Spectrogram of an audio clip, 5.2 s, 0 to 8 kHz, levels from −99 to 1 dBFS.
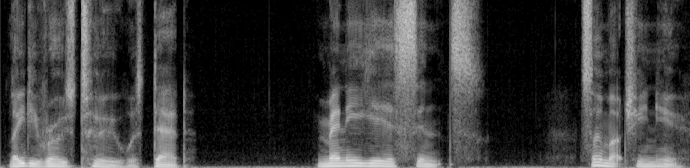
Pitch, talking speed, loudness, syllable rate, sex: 105 Hz, 125 wpm, -19 LUFS, 4.4 syllables/s, male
